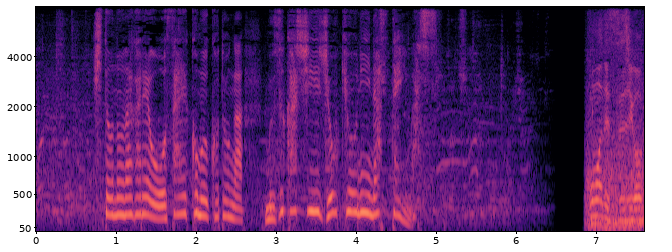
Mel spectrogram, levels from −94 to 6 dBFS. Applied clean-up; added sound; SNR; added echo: none; none; none; none.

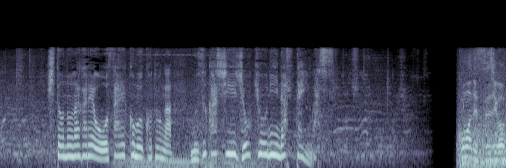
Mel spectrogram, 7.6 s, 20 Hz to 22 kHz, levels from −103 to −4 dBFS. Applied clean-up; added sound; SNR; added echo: none; Car; 14 dB; none.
